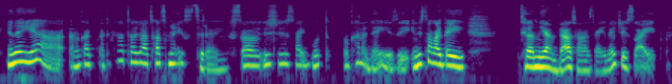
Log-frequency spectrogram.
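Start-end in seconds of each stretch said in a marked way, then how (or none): none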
